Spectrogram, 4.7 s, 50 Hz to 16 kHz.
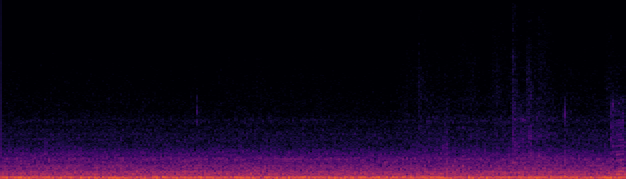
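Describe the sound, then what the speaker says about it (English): An ALP-46 New Jersey Transit electric train coasts along the line, giving a steady low rumble and rolling hum from the cab with no other sounds on top. "So, just gonna let the train coast."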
